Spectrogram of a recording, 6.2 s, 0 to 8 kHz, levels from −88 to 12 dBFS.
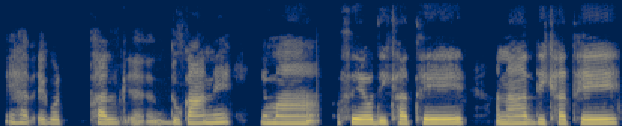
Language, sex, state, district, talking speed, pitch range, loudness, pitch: Chhattisgarhi, female, Chhattisgarh, Jashpur, 125 wpm, 230-250 Hz, -16 LUFS, 235 Hz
